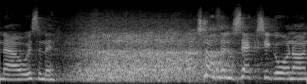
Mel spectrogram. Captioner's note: audience laughing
